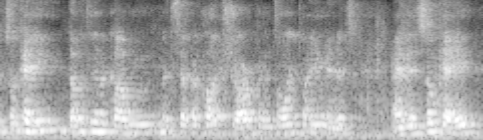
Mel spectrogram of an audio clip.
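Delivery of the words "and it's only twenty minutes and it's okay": ordinary talk, nothing marked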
